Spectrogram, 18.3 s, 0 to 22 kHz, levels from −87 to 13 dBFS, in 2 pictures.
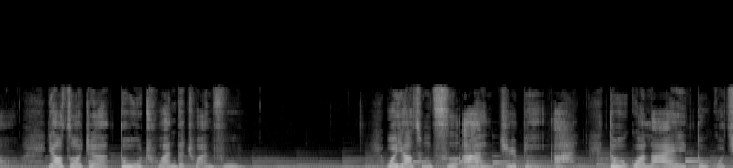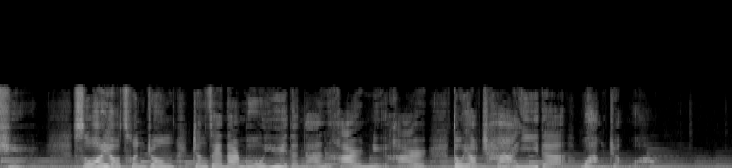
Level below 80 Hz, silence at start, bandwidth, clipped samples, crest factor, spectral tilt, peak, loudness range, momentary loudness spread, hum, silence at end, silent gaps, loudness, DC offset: -56 dBFS; 0 s; 11 kHz; under 0.1%; 20 dB; -4.5 dB/octave; -8 dBFS; 4 LU; 18 LU; none; 0 s; none; -26 LUFS; under 0.1%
